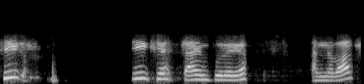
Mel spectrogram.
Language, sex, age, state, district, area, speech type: Maithili, male, 45-60, Bihar, Purnia, rural, conversation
